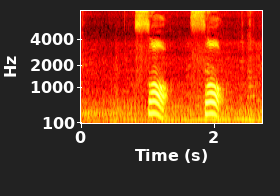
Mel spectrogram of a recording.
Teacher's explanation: Ketika membaca so, bibirnya sedikit dibulatkan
